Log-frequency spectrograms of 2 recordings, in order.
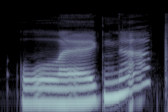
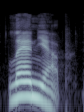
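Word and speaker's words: Lagniappe: Is it Lagnap? – close. Lagniap, and that's kind of how it's pronounced. Lagniap, I hope, because it's a Cajun word, and it means a little bit extra.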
